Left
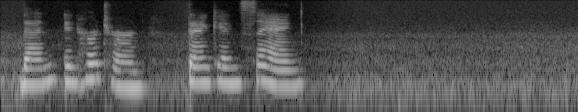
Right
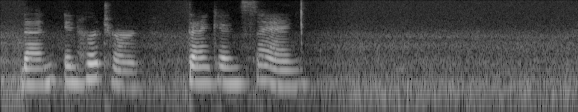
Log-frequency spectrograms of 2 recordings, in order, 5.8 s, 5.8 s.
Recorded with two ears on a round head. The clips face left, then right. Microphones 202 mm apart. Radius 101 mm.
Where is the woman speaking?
35° left (ahead or behind), 2 m; by 3.1 s 50° left (ahead or behind), 0.8 m.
